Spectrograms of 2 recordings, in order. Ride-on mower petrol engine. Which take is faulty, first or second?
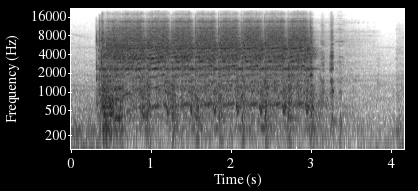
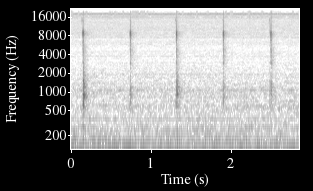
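first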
